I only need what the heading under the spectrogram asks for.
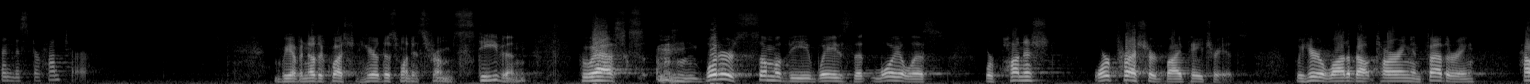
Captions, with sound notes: than Mr. Hunter. - We have another question here. This one is from Steven who asks (clears throat) what are some of the ways that Loyalists were punished or pressured by Patriots? We hear a lot about tarring and feathering.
